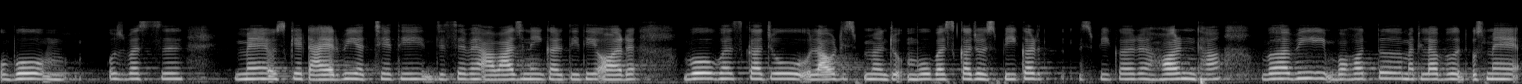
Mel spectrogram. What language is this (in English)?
Hindi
